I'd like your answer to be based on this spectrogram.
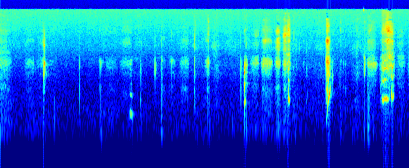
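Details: A baby hiccuping, possibly after drinking too much milk: repeated small, irregular hiccups with soft fussing sounds building toward the end.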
